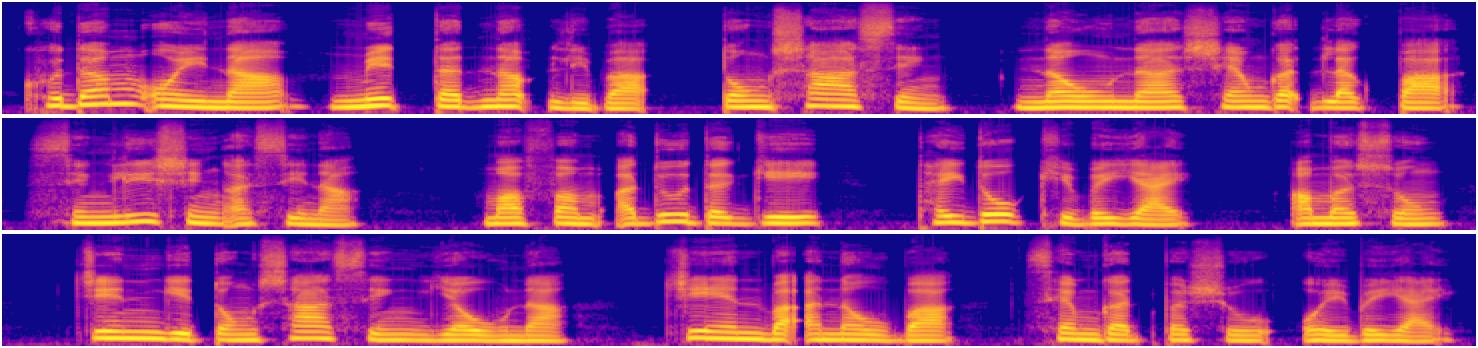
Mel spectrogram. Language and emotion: Manipuri, neutral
